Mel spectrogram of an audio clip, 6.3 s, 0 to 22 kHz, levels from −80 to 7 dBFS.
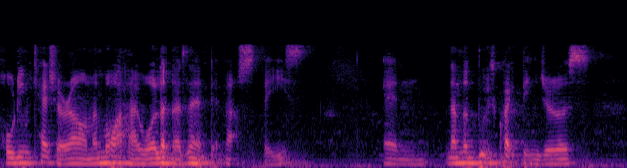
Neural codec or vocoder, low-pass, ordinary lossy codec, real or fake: codec, 24 kHz, 0.9 kbps, WavTokenizer, medium speech release version 1; 7.2 kHz; none; fake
